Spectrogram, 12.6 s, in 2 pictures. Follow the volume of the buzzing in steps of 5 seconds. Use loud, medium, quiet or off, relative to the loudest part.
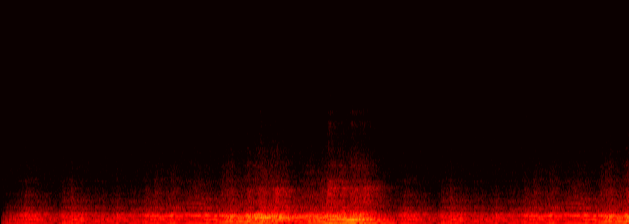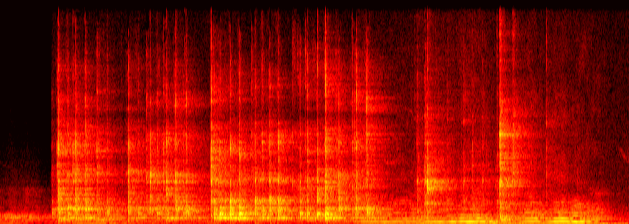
quiet, quiet, loud.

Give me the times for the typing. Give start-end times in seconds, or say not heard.
6.8-12.1.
